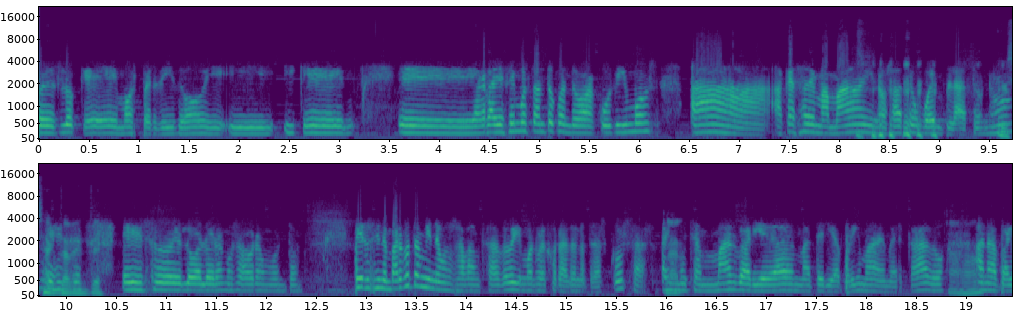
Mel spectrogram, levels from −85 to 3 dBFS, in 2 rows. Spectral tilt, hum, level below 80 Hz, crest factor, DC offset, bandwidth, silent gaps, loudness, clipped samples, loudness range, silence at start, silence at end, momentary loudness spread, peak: -6.5 dB/octave; none; -68 dBFS; 16 dB; under 0.1%; 14.5 kHz; none; -33 LUFS; under 0.1%; 4 LU; 0 s; 0 s; 10 LU; -16 dBFS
